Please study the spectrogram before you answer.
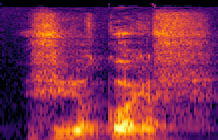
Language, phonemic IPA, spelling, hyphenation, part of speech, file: Dutch, /ˈvyːr.kɔrf/, vuurkorf, vuur‧korf, noun, Nl-vuurkorf.ogg
- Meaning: 1. fire basket, fire box (container made of metal grills for outdoor fires) 2. metal container with a grill on top, intended for indoor coal fires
